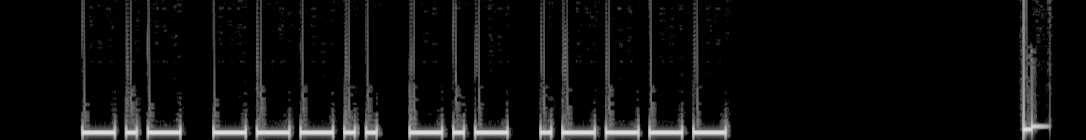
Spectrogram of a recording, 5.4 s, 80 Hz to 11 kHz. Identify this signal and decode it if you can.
Morse code, heard as a keyed tone, about 22 wpm, 700 Hz. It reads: K8K1
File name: practice / 22wpm / Four Letter-Number Combinations - 22wpm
